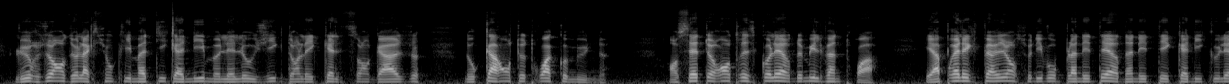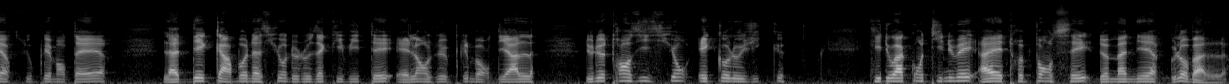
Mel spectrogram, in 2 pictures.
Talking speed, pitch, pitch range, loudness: 115 wpm, 135 Hz, 125-145 Hz, -28 LUFS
